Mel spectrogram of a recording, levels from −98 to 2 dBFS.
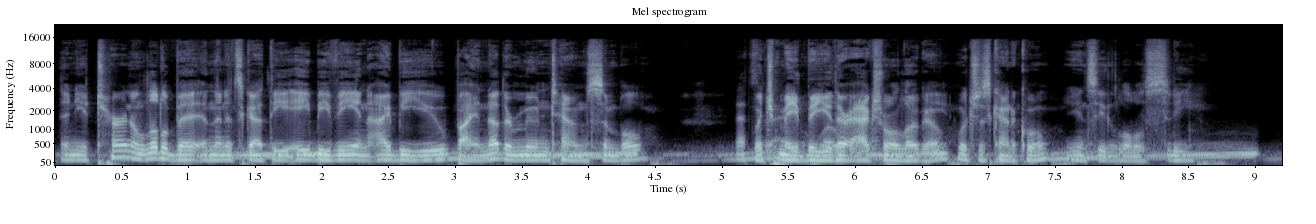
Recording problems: low rumble; noticeable; throughout; 15 dB below the speech

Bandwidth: 15 kHz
